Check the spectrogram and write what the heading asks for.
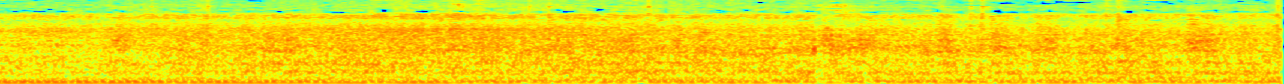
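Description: Steady low drone of a truck's diesel engine with tyre and road noise, heard from inside the cab while cruising on a highway.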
